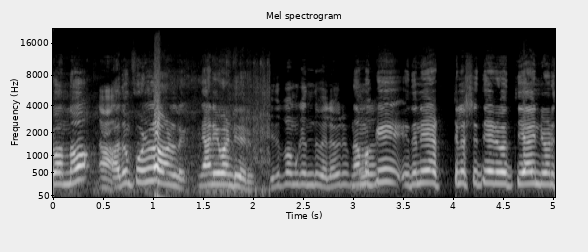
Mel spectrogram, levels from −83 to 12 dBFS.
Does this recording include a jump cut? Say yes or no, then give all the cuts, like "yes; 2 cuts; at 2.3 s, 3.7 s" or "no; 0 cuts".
yes; 1 cut; at 2.1 s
